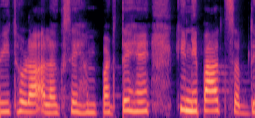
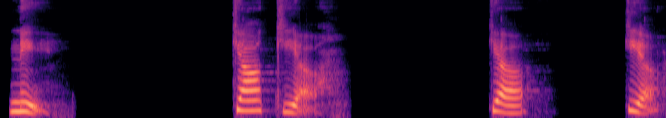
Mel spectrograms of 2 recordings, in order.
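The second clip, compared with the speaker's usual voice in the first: slow halting surprised read; mild slow wonder; slow drawn-out surprise; 2 semitones lower, 3 dB quieter than usual. Shown as a demonstration. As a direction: stretch it out, pausing between words. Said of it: "तो यहाँ पे आश्चर्य है".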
